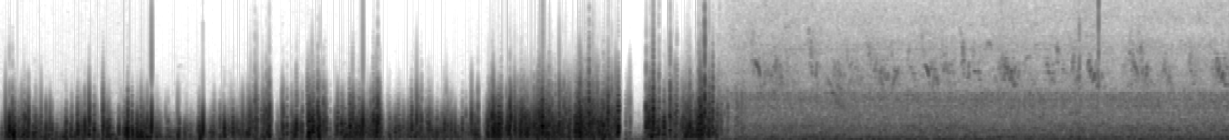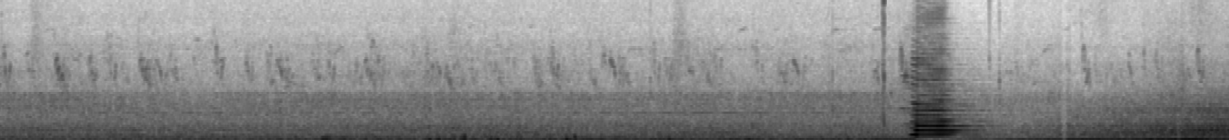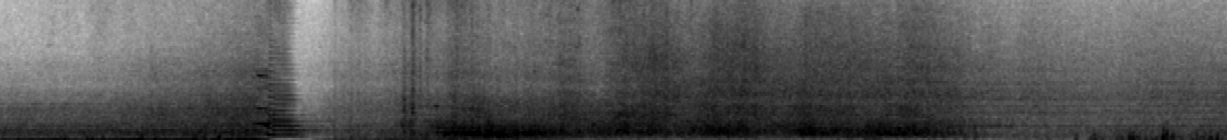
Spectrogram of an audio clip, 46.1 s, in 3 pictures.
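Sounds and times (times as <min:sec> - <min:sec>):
locomotive engine rumble: 0:08.7 - 0:46.0
carriages rolling by: 0:09.1 - 0:26.7
train horn blasts: 0:26.6 - 0:28.0, 0:33.9 - 0:35.0.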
